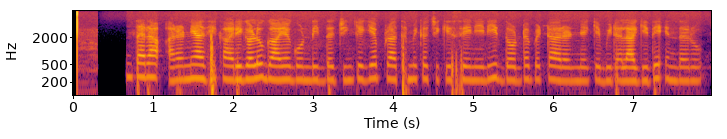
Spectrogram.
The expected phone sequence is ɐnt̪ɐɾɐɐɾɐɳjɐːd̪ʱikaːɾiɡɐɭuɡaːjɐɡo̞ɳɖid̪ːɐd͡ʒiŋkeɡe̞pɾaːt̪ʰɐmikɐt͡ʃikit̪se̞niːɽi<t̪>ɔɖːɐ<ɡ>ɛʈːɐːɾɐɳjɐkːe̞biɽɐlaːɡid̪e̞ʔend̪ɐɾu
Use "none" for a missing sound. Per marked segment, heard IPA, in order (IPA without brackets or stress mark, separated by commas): d̪, b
